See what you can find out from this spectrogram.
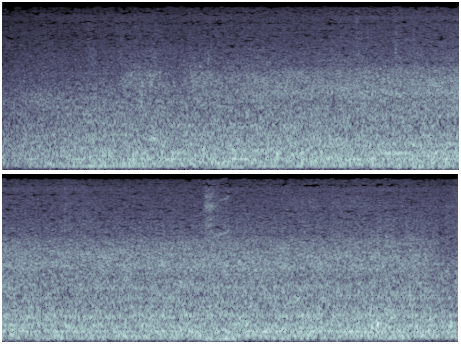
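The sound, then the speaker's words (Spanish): Air blown into water beneath a floating toy boat to mimic a seabed methane eruption, producing a loud, continuous rushing bubble noise that holds steady for the whole clip. “Y cuando soplo por aquí, simulo una enorme erupción de metano del fondo marino.”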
